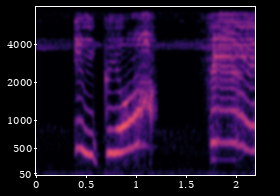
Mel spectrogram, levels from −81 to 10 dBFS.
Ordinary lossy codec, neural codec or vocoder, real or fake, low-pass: none; codec, 16 kHz, 16 kbps, FunCodec, trained on LibriTTS, 50 frames a second; fake; 7.2 kHz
